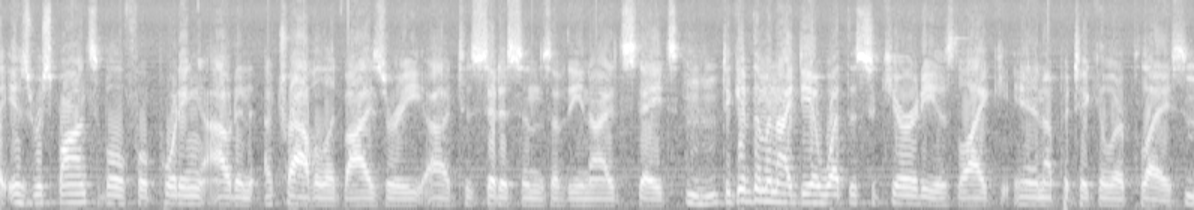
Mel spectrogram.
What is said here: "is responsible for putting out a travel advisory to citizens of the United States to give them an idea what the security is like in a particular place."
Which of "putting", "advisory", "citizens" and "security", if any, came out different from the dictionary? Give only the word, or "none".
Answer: none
